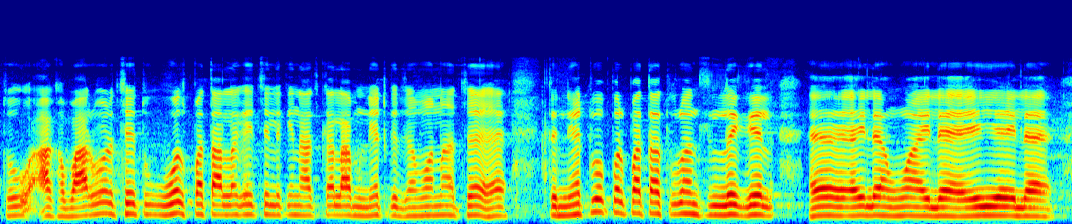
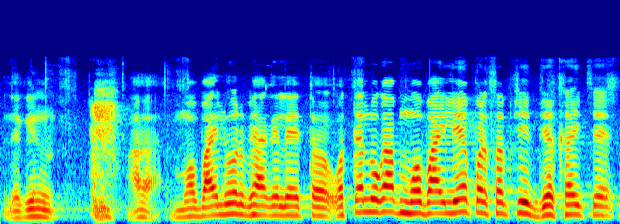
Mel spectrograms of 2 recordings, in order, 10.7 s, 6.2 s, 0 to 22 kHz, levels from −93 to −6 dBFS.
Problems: none marked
